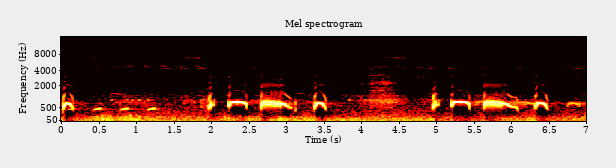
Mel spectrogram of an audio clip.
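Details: Decoy spotted dove calling at dawn on 22 October to lure and train wild doves; two loud four-note coo phrases three seconds apart, with softer distant cooing from another dove at the start.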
